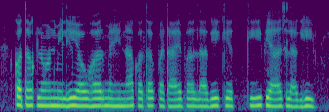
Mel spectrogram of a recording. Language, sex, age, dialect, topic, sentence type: Chhattisgarhi, female, 18-24, Eastern, banking, question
